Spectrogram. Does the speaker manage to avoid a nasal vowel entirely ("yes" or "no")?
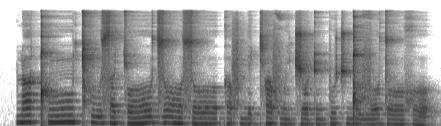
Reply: no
